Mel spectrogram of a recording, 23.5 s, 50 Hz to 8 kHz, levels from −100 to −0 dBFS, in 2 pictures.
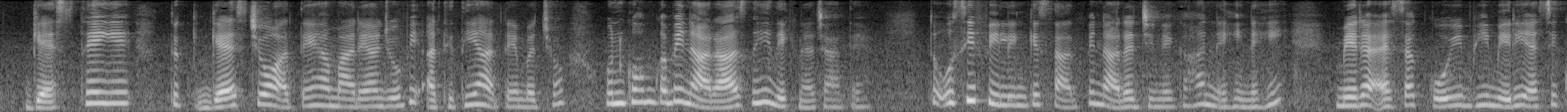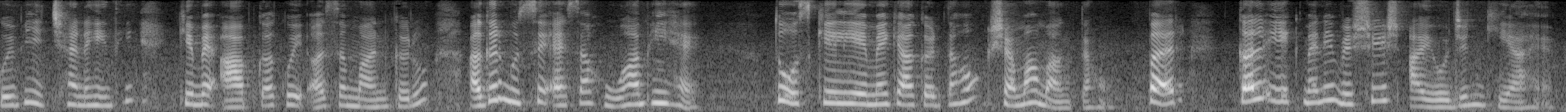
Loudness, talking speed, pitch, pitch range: -26 LUFS, 195 wpm, 245 Hz, 200-290 Hz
